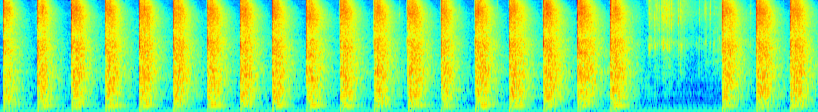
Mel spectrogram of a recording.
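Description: Rolling pin pounding chicken breasts sealed in a plastic bag, about two dozen sharp, loud thuds in a steady rhythm of roughly three per second, pausing briefly once before resuming.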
